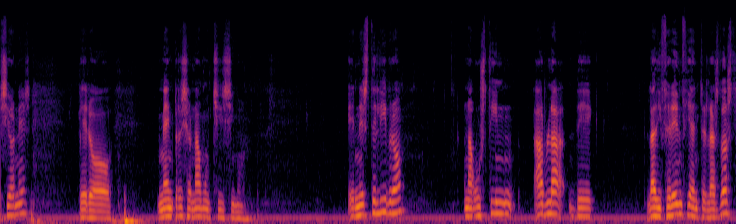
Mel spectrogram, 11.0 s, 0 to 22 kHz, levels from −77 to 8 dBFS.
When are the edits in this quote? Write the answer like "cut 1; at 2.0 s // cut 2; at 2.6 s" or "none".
cut 1; at 2.4 s // cut 2; at 7.0 s // cut 3; at 8.0 s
